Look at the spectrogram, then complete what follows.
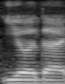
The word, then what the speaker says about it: যদা: এরপর আমরা আরও আছে যেন না বলে বলবো ইয়েন, যদা যদাহি না বলে বলবো ইয়দা ইয়দাহি। প্রিয় শিক্ষার্থী বন্ধুরা, তাহলে আমরা জানতে পারলাম অন্তস্থ জয়ের সঠিক শুদ্ধ উচ্চারণ।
